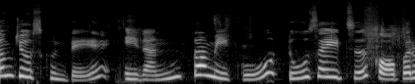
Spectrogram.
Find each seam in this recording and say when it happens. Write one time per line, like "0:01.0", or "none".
none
